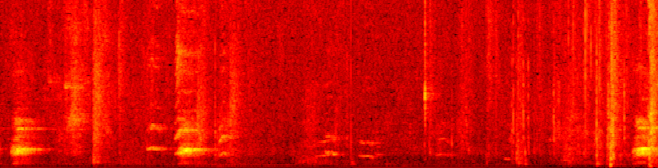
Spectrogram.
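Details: Maltese and Yorkshire terrier dogs at home, giving short high, tonal yips and whimpers in bursts at the start, near two seconds and at the end, with a woman speaking Korean softly between them.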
